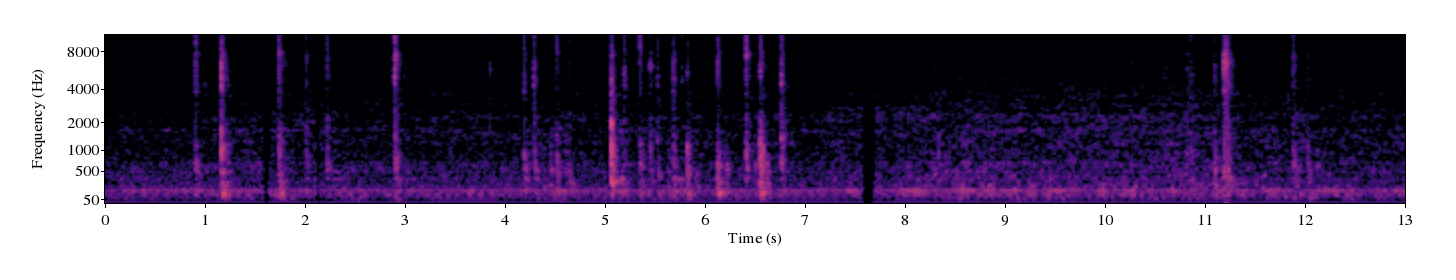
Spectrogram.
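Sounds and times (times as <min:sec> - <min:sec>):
faint steady hum: 0:00.0 - 0:13.0
typing on computer keyboard: 0:00.9 - 0:03.1, 0:04.1 - 0:06.9, 0:10.8 - 0:12.2.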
